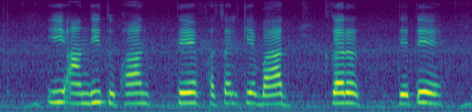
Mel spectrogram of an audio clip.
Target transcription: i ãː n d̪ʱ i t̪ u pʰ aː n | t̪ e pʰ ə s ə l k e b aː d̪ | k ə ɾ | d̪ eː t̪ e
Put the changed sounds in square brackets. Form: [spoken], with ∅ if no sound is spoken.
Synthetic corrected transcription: i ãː n d̪ʱ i t̪ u pʰ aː n | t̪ e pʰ ə s ə l k e b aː d̪ | k ə ɾ | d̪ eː t̪ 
